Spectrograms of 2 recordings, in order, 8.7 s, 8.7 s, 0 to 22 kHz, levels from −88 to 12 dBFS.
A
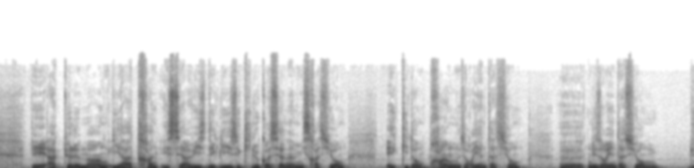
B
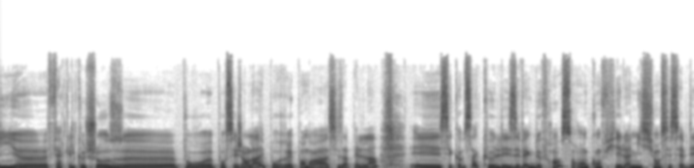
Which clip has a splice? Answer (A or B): A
